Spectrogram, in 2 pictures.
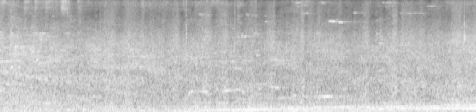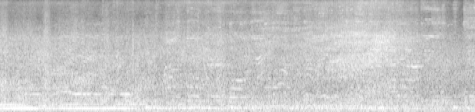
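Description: Traffic rumbles past on a nearby road.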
